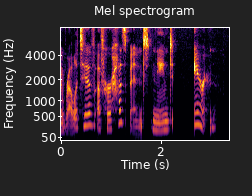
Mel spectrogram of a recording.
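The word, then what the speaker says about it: Aerin: of her husband named Aaron Aaron it's spelled different but yeah like it threw me off like wait Aaron like a normal name yeah it's a r i n so not quite a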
